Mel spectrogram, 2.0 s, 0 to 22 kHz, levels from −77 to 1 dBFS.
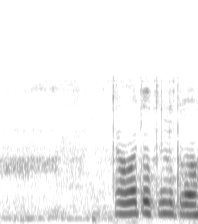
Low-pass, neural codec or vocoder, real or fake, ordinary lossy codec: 5.4 kHz; codec, 24 kHz, 1 kbps, SNAC; fake; AAC, 32 kbps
